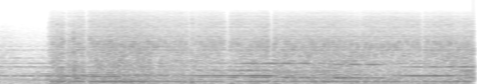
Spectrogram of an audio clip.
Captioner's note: static crackling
